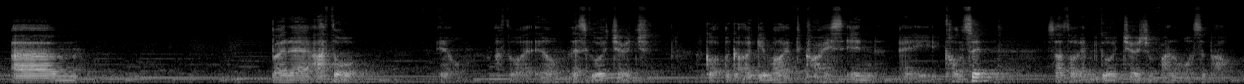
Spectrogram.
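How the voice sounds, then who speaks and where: A man in his twenties giving a church testimony, hesitant and often trailing off into a near whisper. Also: on the low side. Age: 20s. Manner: hesitant, many fillers, drops to a near whisper. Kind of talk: testimony interview. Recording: echoey hall, mic far off, music behind.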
